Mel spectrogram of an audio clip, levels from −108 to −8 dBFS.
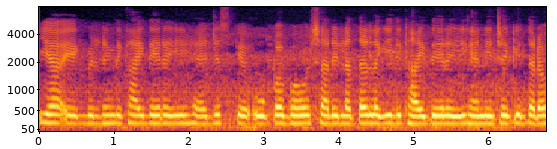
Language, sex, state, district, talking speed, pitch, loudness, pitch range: Hindi, female, Chhattisgarh, Bilaspur, 175 wpm, 190 Hz, -12 LUFS, 185-195 Hz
